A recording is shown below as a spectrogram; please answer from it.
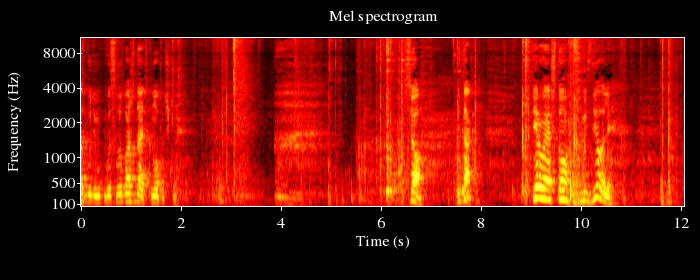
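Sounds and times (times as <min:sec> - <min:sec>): rustling of plastic and wires: 0:01.8 - 0:03.4, 0:04.4 - 0:12.0
sharp plastic snap: 0:03.0 - 0:03.4.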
